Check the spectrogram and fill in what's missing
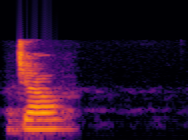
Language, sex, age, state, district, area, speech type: Hindi, female, 30-45, Madhya Pradesh, Chhindwara, urban, read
